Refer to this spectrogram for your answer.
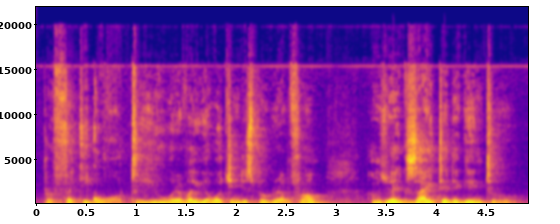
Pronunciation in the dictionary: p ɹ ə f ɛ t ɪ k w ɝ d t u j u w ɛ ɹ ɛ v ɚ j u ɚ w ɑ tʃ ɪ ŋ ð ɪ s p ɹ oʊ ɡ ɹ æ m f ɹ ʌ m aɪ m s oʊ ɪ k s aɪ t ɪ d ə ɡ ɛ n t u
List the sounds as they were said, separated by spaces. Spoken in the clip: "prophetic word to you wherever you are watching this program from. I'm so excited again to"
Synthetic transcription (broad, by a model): p ɹ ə f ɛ t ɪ k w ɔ t u j u w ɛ ɹ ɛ v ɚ j u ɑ w ɑ tʃ ɪ ŋ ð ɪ s p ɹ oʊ ɡ ɹ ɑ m f ɹ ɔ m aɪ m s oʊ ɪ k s aɪ t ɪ d ə ɡ ɛ n t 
